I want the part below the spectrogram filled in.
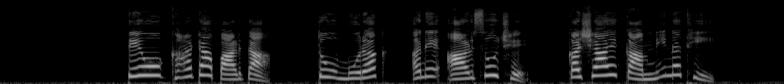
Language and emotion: Gujarati, neutral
